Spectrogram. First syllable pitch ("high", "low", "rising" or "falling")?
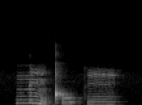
falling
